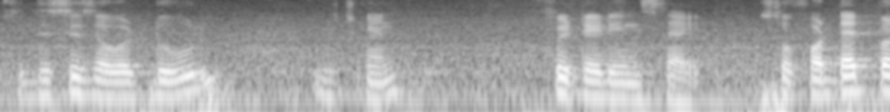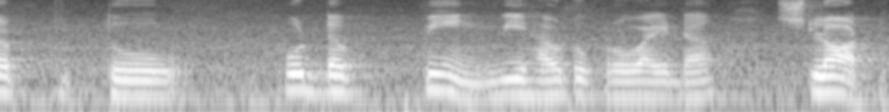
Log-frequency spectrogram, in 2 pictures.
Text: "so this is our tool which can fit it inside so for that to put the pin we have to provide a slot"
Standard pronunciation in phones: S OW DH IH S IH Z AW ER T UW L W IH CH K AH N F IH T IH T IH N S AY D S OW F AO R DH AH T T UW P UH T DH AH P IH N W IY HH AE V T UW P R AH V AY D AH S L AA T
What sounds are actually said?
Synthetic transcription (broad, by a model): S OW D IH S IH Z AW ER T UW L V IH CH K AH N F IH T IH T IH N S AY D S OW F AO R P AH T T UW P UH T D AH P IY N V IY HH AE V T UW P R AH V AY D AH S L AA T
